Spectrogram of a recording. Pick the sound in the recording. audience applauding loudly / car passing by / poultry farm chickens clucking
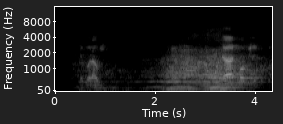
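car passing by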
